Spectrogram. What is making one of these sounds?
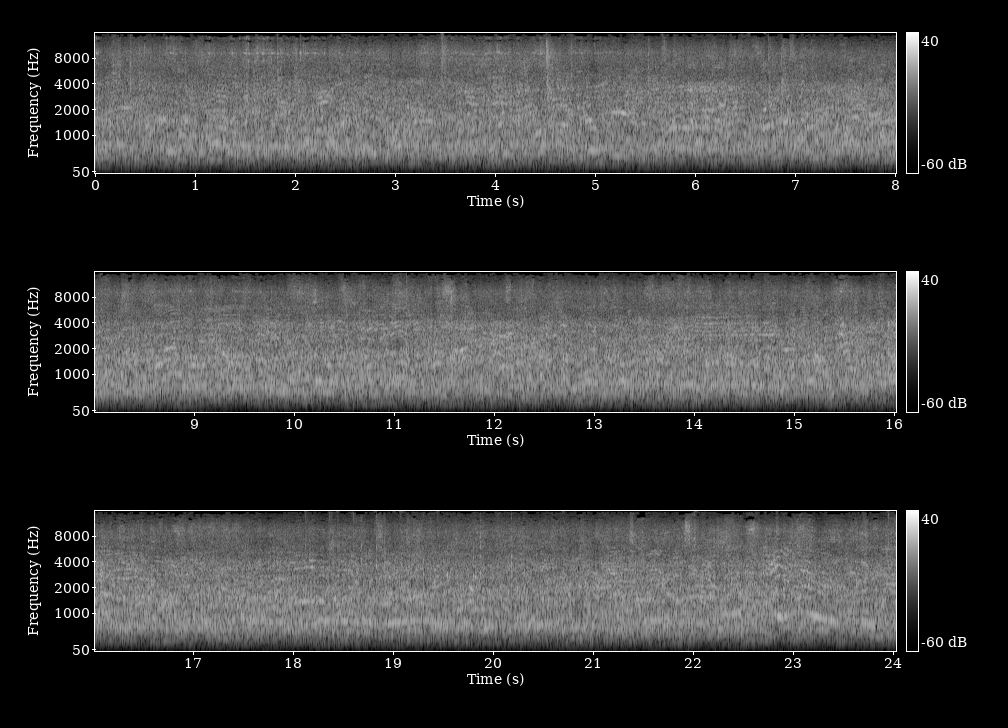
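Drums beat steadily with a brass band.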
